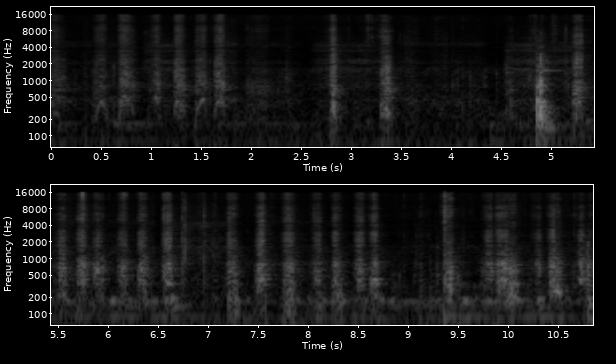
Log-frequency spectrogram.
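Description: Knife cutting and sawing through the thick peel of a grapefruit, a quick run of short strokes, with one louder thump about five seconds in.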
